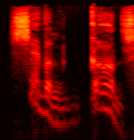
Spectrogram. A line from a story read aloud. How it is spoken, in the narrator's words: he murmured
